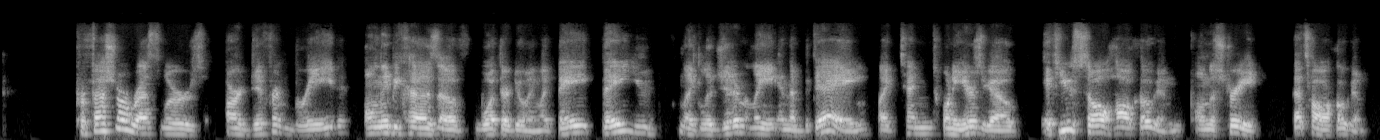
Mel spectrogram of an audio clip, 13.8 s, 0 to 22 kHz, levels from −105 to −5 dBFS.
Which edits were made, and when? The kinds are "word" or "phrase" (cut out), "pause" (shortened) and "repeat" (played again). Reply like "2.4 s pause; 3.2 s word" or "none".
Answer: 2.1 s pause; 3.6 s pause; 5.9 s pause; 10.3 s pause; 11.9 s pause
